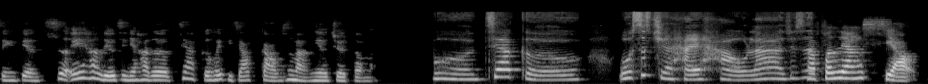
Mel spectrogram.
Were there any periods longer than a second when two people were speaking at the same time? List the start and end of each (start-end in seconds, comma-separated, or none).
none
